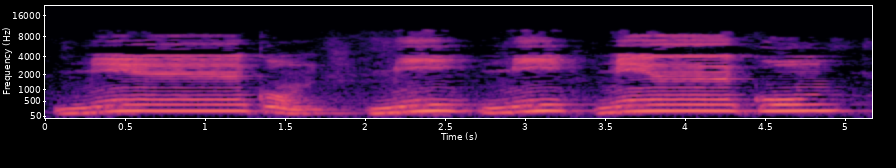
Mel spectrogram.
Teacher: Noon sukoon followed by kaf, tongue not touch, ikhfa, and it's light.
